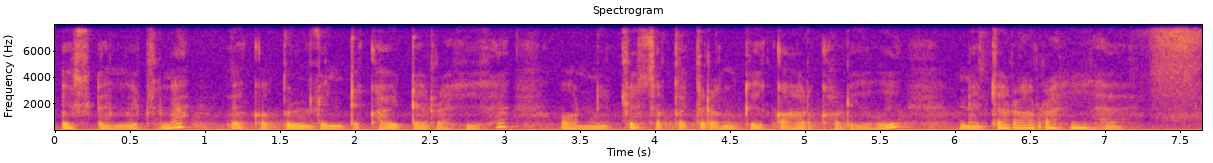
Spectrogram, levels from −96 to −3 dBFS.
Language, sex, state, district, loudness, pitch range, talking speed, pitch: Hindi, female, Rajasthan, Jaipur, -20 LUFS, 155-190 Hz, 165 wpm, 165 Hz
